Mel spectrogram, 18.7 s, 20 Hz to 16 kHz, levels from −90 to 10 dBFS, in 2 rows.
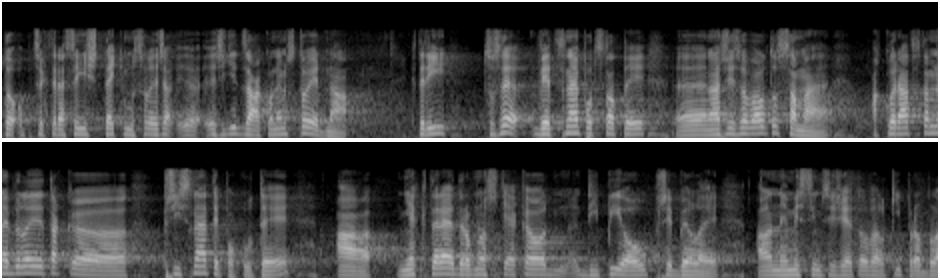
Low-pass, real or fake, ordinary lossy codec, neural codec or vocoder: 7.2 kHz; real; MP3, 96 kbps; none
